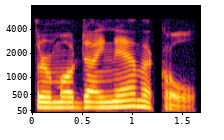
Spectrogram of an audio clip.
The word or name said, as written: thermodynamical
